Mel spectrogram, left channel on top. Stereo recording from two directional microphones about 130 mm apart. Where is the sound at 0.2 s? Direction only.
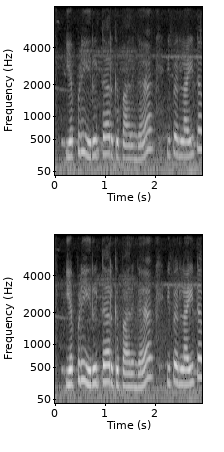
20° right (ahead or behind).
